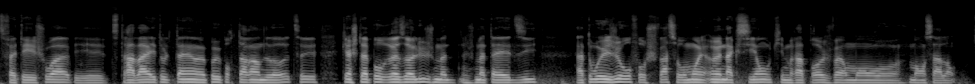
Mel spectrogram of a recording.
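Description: Against a quiet background, a man talks at a fairly slow pace with medium pitch. His delivery is monotone and flat, with a dry, close sound and no echo. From Quebec, Saguenay-Lac-Saint-Jean (Albanel). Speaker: barber and small business owner. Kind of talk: casual interview.

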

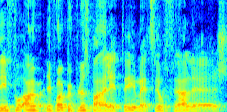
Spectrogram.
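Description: In a Quebec accent, a man talks at a very fast pace with fairly even intonation, and audible room echo surrounds him. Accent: Québécois French. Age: 20s. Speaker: brewer and microbrewery co-owner. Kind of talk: casual chat. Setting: stage with audience.

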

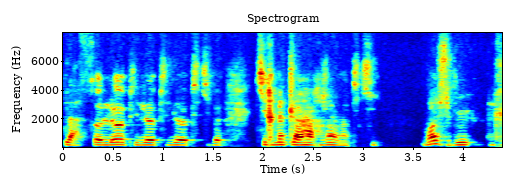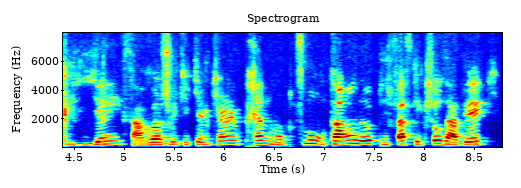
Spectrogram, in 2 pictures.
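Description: The woman talks fairly quickly, her medium pitch showing ordinary variation. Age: 20s. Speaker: actress. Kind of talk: casual chat.

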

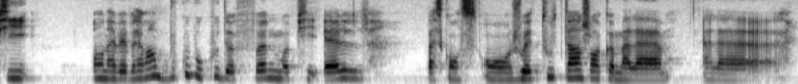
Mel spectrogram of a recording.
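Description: Pausing long and often, a woman talks at a fairly slow pace in a fairly high voice with ordinary pitch variation. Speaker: actress. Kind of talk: casual interview.

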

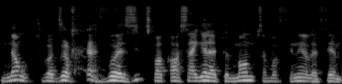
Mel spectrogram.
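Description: In a Quebec accent, a man speaks with a dry, close sound and no echo. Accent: Québécois French. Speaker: comedian. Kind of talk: comedic quiz show.

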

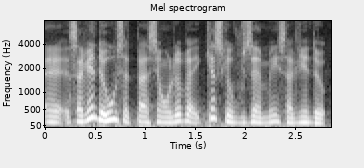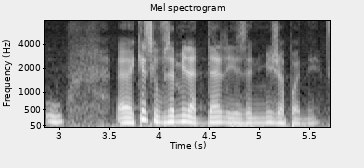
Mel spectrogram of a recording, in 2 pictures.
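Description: A man with a Quebec accent talks very fast, his fairly high-pitched voice dark and mellow in tone, with ordinary pitch variation. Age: 30s. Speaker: teacher and school podcast host. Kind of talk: casual chat.

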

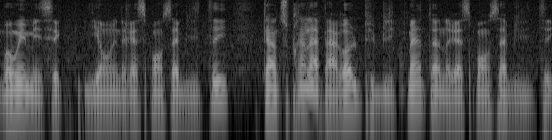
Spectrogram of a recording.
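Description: The speaker is a man. Nothing unusual marks how his pitch varies, which stays ordinary. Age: 50s. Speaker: podcast host. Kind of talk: casual chat. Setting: outdoors.

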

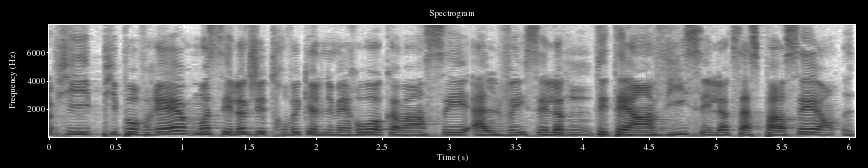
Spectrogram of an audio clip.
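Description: A woman's medium-pitched voice with a Quebec accent, fairly even intonation and a fairly quick pace. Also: hardly any pauses. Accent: Québécois French. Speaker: comedian. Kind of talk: comedy panel feedback.

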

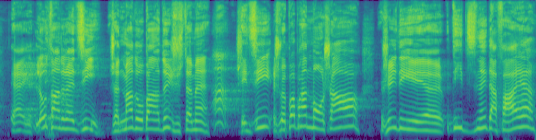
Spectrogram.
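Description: The speech moves at a very slow pace with very even loudness and ordinary pitch variation. Noticeable background noise sits behind it. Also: man, high pitch for a man. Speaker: podcast host. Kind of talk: casual chat.

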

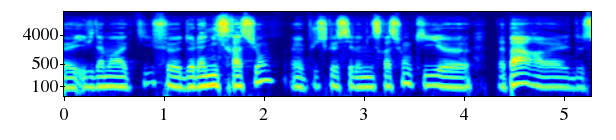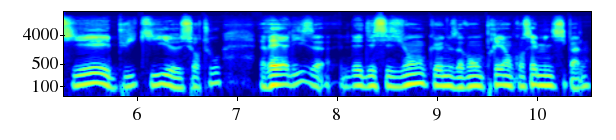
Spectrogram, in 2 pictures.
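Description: The recording is very clean, with a silent background. A man speaks in a dark, mellow tone at a moderate pace, his fairly low pitch held in fairly even intonation. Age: 40s. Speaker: mayor. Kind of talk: interview. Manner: formal.

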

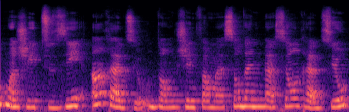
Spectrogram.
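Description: With a Quebec accent and a high pitch, a woman talks over noticeable background noise. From rural Quebec. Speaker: magazine coordinator and podcast co-host. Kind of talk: casual chat. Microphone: room echo.

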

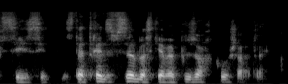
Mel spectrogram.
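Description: A man with a Quebec accent talks at a very fast pace. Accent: Québécois French. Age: 50s. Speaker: comic book artist. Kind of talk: interview.

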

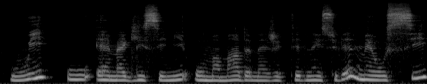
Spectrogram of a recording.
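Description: A woman at a medium pitch, with ordinary pitch variation, a fairly slow pace and a dark, mellow tone. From Acadia. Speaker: retired teacher. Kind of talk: personal testimony. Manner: laughing often.

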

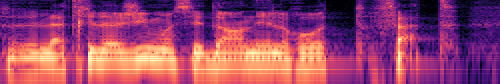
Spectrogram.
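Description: An unremarkable speaking voice from a man, moderate in pace, with ordinary pitch variation. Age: 50s. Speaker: radio host and former bike shop co-owner. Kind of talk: casual chat.

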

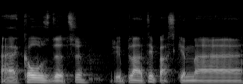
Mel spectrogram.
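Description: In a Quebec accent, a man speaks with a very deep, low pitch and fairly even intonation. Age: 40s. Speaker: comedian. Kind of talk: casual chat.

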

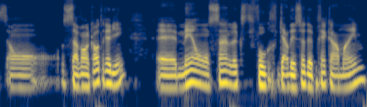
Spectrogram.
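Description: This man has an ordinary speaking voice at a medium pitch, with ordinary pitch variation and a fairly slow pace. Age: 20s. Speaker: family caregiver and student. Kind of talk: testimony. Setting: stage with audience.

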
